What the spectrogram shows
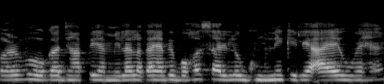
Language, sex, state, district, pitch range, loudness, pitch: Maithili, female, Bihar, Samastipur, 205-215 Hz, -24 LUFS, 210 Hz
